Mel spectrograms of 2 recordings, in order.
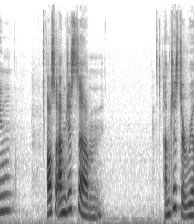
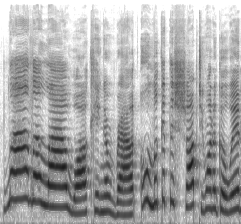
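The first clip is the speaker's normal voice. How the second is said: dawdling friend; 8 semitones higher, 7 dB louder than usual. Retold or imitated. Mimicking a dawdling companion.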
